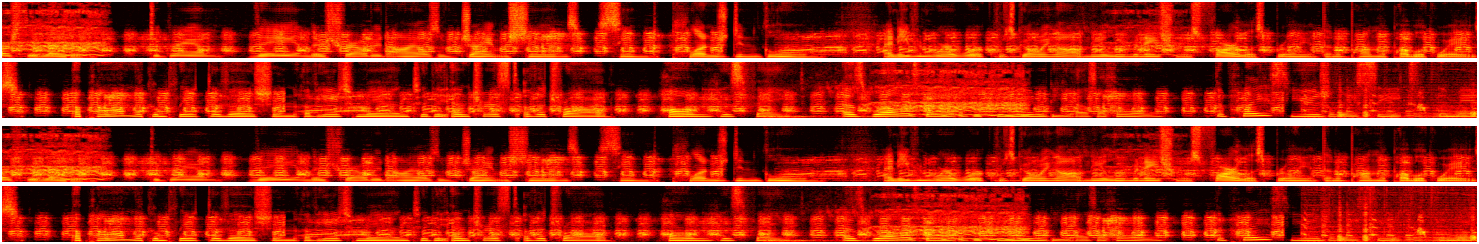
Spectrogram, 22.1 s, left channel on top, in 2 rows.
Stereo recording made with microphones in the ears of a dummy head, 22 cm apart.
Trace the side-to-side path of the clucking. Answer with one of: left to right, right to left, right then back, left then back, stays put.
left then back.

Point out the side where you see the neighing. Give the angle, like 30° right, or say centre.
10° left.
